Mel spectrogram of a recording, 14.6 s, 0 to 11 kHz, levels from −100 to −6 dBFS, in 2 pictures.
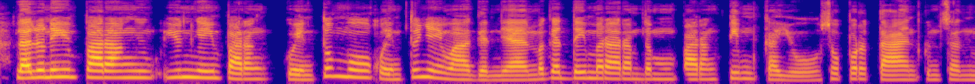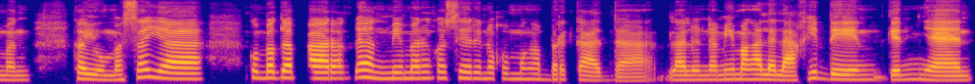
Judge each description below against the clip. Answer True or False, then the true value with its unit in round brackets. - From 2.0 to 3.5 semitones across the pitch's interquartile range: False (4.8 semitones)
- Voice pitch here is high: True (210 Hz)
